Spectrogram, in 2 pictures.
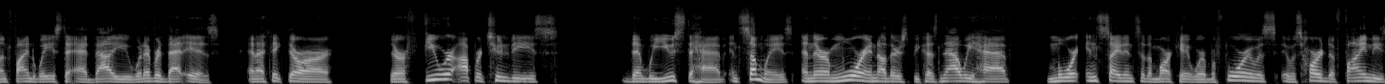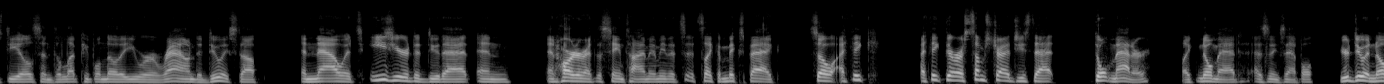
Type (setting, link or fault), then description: setting, live audience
